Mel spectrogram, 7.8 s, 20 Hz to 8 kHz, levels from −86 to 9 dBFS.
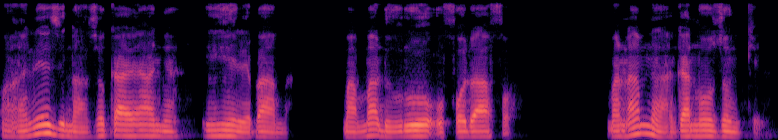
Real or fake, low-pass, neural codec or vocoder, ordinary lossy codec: fake; 7.2 kHz; codec, 16 kHz, 16 kbps, FunCodec, trained on LibriTTS, 50 frames a second; none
